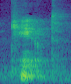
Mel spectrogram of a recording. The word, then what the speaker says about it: can't: like to mention that speakers of British English normally pronounce this word as K whereas in America we pronounce it can't and now for an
